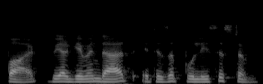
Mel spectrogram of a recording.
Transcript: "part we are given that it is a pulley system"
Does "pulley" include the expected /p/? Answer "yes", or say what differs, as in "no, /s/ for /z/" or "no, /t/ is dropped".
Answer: yes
